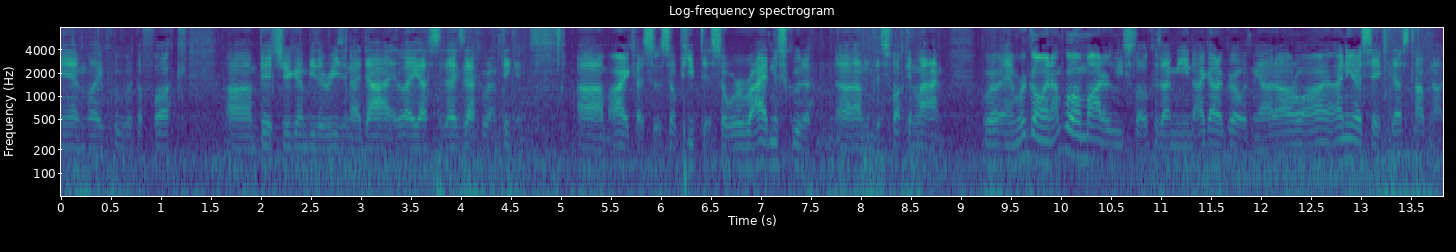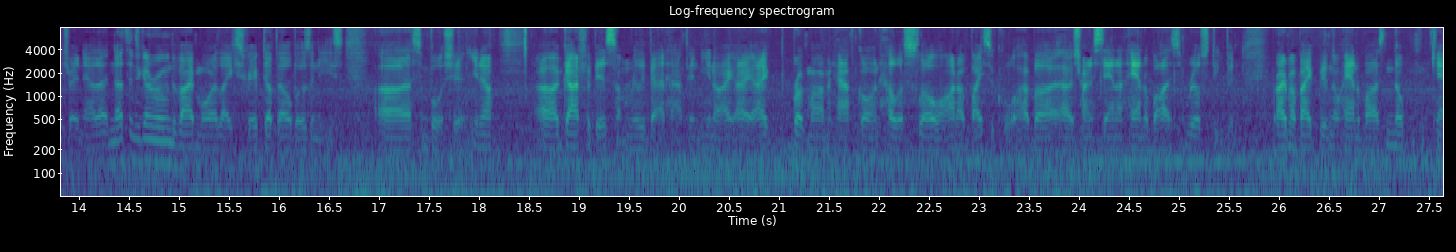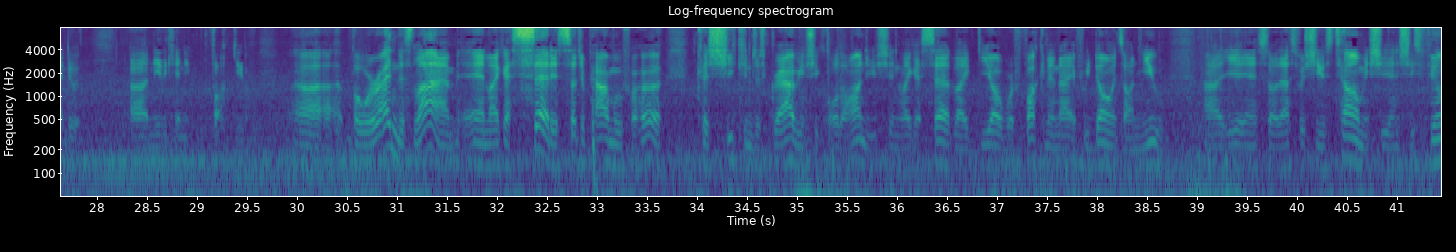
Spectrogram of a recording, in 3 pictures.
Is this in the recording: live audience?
no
